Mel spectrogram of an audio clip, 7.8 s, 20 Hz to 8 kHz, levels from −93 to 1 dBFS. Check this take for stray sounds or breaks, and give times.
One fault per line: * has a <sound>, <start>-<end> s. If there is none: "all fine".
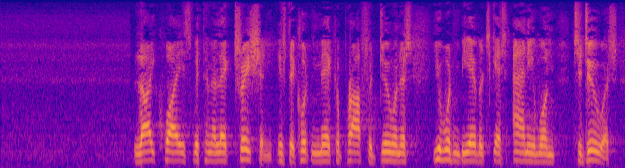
all fine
